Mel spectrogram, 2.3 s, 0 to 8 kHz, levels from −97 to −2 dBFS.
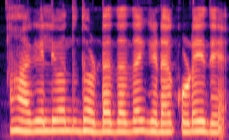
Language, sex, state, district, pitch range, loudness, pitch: Kannada, female, Karnataka, Bidar, 200-215 Hz, -14 LUFS, 210 Hz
